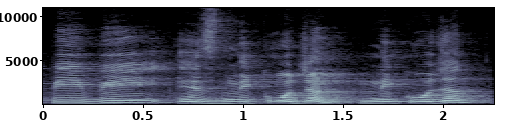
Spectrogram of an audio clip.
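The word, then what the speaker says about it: pnictogen: कि पीवी इज निकोजन निकोजन है ना प साइलेंट होता है निकोजन जो होते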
